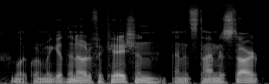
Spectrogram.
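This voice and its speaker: A man's voice: sits low, level tone, normal speed, creaky, no room sound, studio quality. A man playing a cocky, weary champion competitor in an intimate romance ASMR roleplay, flirtatious and teasing, with languid sighs and murmured asides. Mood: relaxed, weary.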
